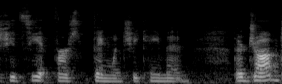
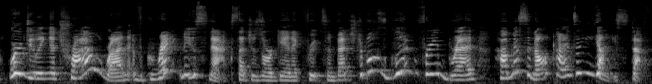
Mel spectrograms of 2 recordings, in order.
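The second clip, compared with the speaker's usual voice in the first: higher, louder cheerful schoolteacher; bright teacher voice; 9 semitones higher, 8 dB louder than usual. Acted. Miss Beasley making morning announcements, bright and higher. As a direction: announce it brightly to second graders. Teacher describes new snacks.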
